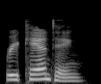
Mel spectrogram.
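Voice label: "recanting", British English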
